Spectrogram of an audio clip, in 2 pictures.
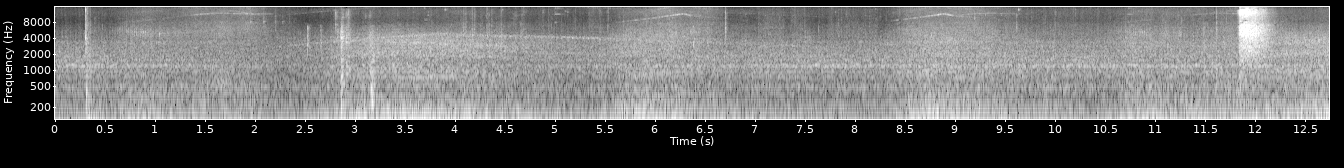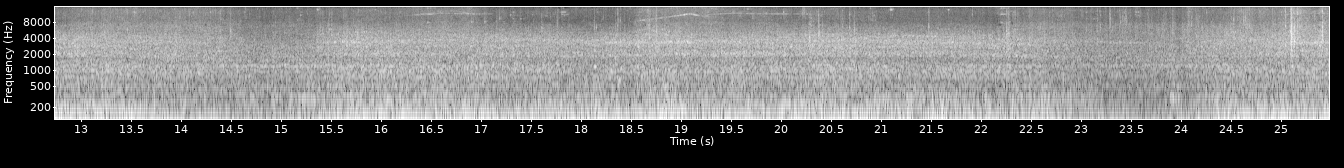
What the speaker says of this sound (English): Turn on engine on winch truck.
